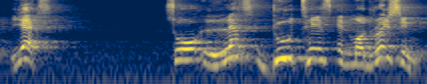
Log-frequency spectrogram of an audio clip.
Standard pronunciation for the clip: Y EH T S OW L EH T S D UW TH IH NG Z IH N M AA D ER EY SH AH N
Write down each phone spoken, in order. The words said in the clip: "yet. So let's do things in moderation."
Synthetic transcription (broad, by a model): Y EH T S OW L EH T S D UW T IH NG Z IH N M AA D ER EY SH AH N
